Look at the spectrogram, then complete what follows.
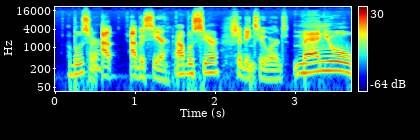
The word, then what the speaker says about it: Abusir: Abusir? Abusir.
